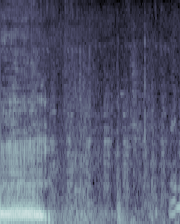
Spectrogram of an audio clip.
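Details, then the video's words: Large male buffalo with tongue out, grunting as a show of dominance: a short, deep, rough grunt of about half a second, cut off abruptly, followed by faint background noise and distant rustling. "Buffalo Grunt"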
